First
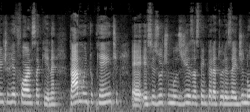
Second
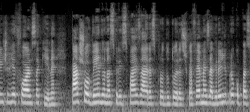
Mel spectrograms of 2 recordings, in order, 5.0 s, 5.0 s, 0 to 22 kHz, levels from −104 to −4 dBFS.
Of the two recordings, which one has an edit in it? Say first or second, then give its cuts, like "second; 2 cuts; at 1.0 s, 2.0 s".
first; 1 cut; at 1.3 s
